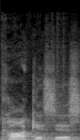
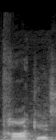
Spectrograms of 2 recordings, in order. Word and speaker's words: Caucasus: By the way, it's pronounced Caucasus, not caucus.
